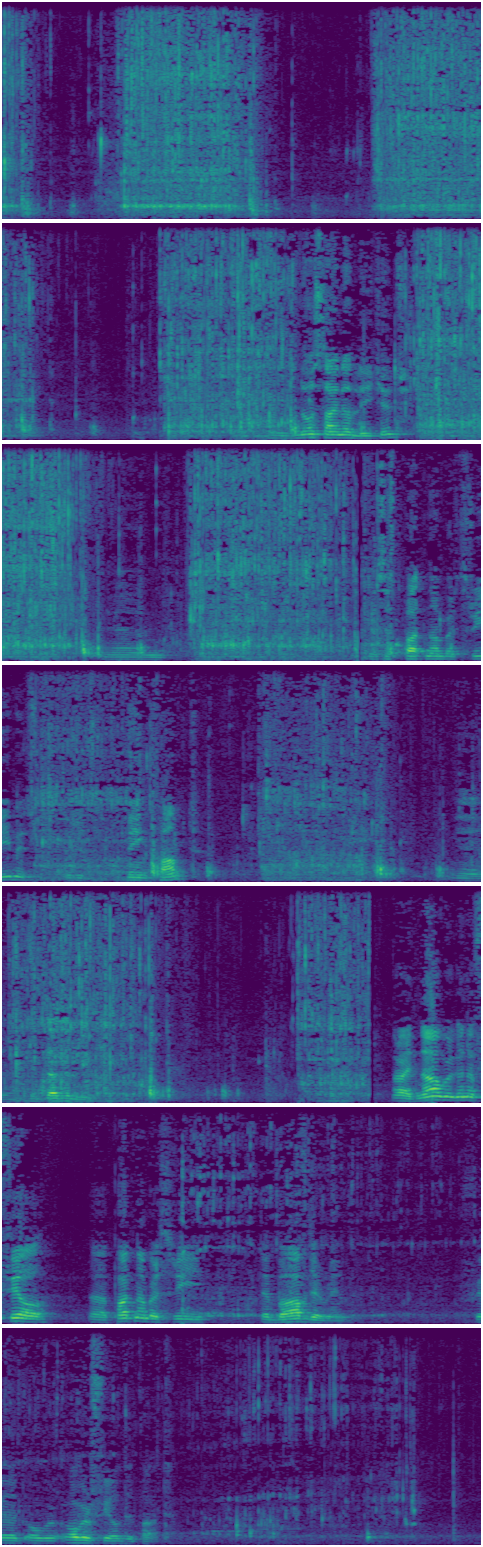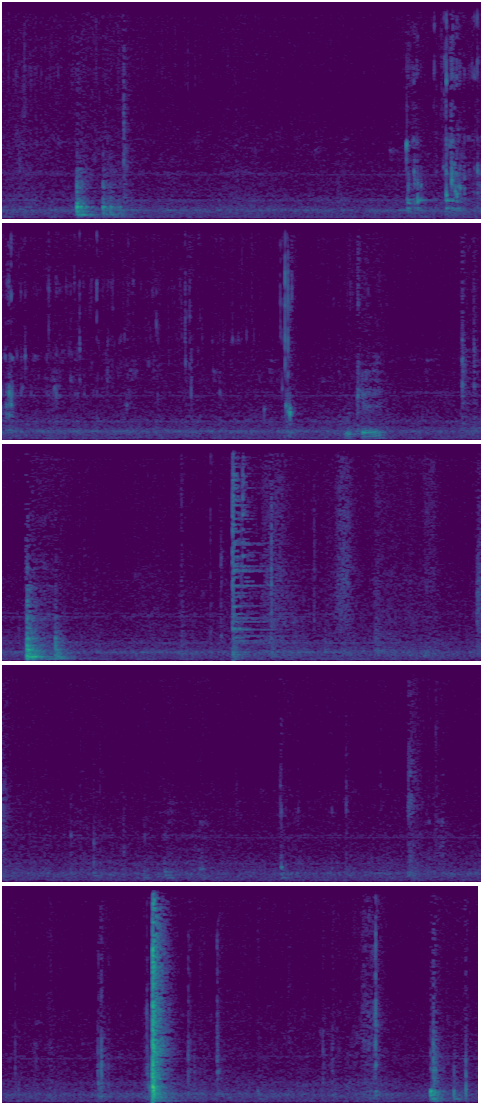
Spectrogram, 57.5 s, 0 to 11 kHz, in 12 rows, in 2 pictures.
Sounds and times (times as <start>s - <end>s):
Speech: 7.4s - 8.9s, 10.6s - 11.3s, 13.2s - 16.4s, 18.8s - 20.2s, 23.0s - 27.5s, 28.6s - 30.5s, 41.7s - 42.2s.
